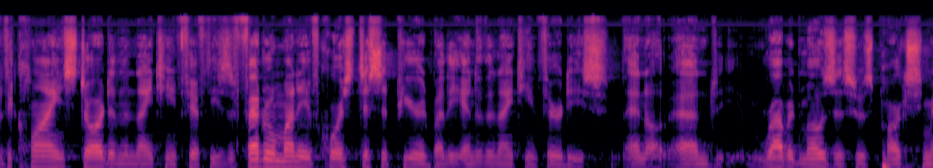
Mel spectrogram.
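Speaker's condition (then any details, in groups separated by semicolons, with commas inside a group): No condition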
